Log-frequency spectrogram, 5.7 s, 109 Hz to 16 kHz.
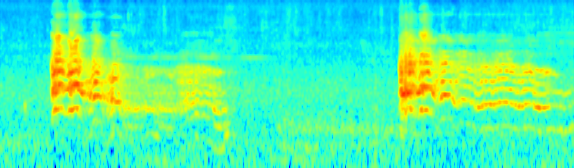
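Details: Two drawn-out whimpers from 30-day-old Shiba Inu puppies, each starting sharply and then trailing off in a quavering, undulating whine, separated by a few seconds of quiet.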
